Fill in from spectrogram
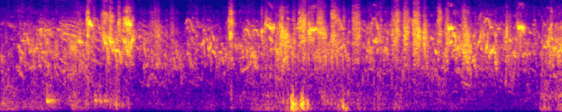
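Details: A flock of budgies keeps up dense high chirping and raspy squawks, broken by a few low thumps and rustles partway through.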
